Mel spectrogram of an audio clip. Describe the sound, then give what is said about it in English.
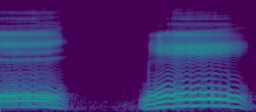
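Sheep bleating: two loud, wavering, nasal bleats with a short pause between them. “how exciting is to be sitting there in the middle of the field and just having a sheep going by,”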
